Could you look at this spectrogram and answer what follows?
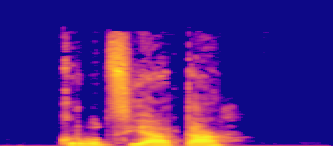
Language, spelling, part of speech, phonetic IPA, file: Polish, krucjata, noun, [kruˈt͡sʲjata], Pl-krucjata.ogg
